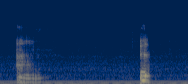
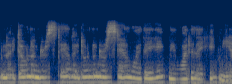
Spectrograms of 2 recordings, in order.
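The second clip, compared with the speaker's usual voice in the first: much higher pleading wail; wailing spirit; 10 semitones higher than usual. Retold or imitated. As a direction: cry it out like a grieving spirit. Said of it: "it was crying".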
